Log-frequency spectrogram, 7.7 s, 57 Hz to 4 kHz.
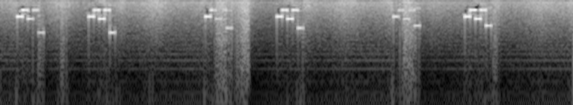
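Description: Five-tone selective call (ZVEI), heard as quick runs of five tones, tones of about 70 ms. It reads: 88771 88771 88773 88774
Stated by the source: ZVEI five-tone call 88742 received by SDR.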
